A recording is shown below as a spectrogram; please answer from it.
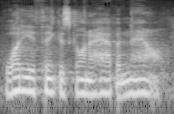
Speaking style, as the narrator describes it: Quietly, I whispered to Lewis

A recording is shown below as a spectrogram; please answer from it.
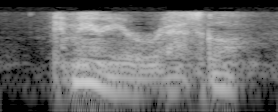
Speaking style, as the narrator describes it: whispered

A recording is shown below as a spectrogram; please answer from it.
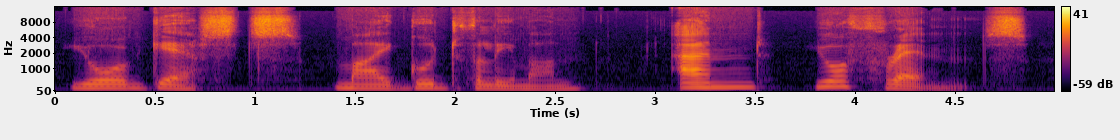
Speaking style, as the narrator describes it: replied the elder traveller, in his mild, deep voice, that had something at once sweet and awe-inspiring in it

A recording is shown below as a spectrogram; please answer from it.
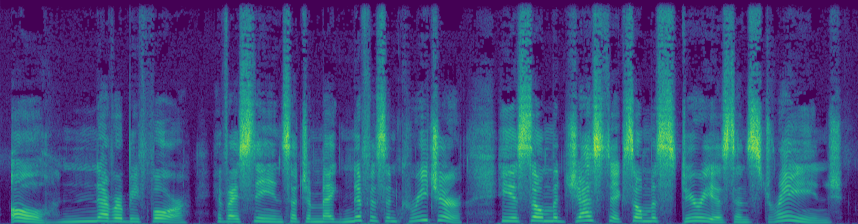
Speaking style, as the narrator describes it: frog sighed

